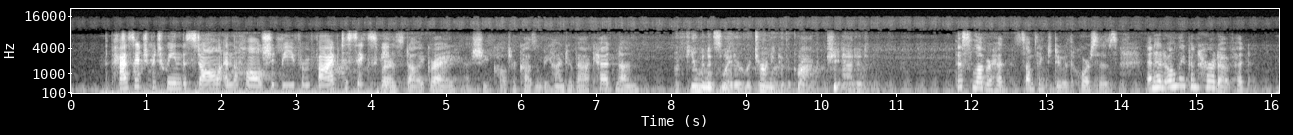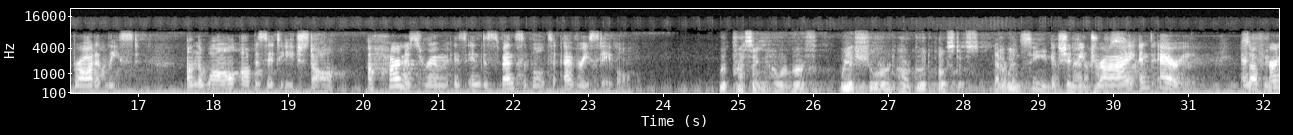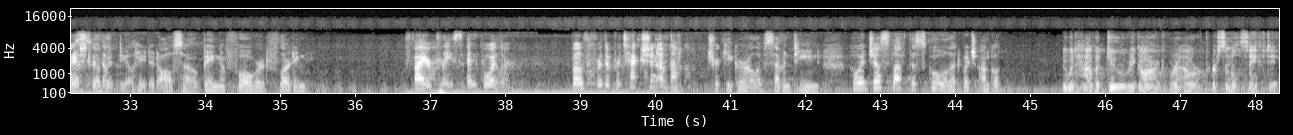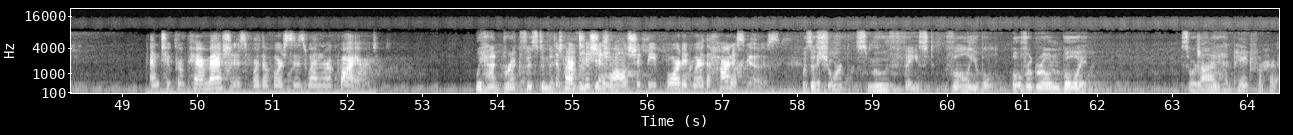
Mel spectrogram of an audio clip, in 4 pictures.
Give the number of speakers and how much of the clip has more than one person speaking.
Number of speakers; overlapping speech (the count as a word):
three, about 8%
